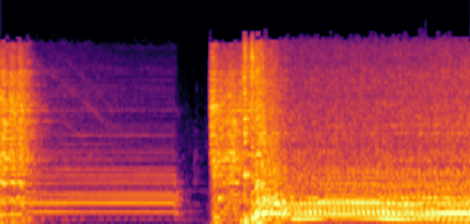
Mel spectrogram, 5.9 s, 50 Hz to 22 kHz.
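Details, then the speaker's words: Used 5.3 LS V8 in a 1955 Chevy Napco 4x4 clone, first start on new fuel system: about two seconds of cranking, pause, then catches into a loud, lumpy idle; hard to start, owner suspects poor prime from pump with filter ahead; torque converter not yet done. "I have to look into that I wonder if it's not getting a proper Prime could be because of the way my pump is I put a filter in front of it"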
